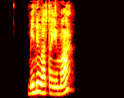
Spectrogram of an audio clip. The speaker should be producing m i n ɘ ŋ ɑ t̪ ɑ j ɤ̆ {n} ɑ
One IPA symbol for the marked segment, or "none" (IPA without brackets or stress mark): m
